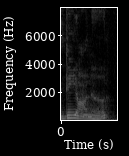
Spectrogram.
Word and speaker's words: Deana: I'm big on saying my name right. I do not play about saying my name right. It's Deana, D-E-A-N-A.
